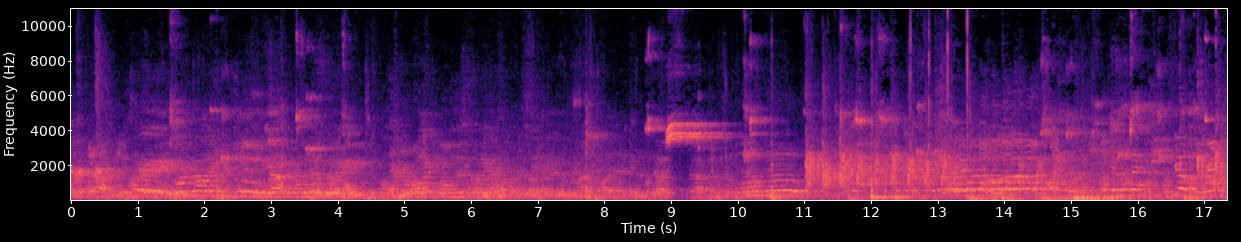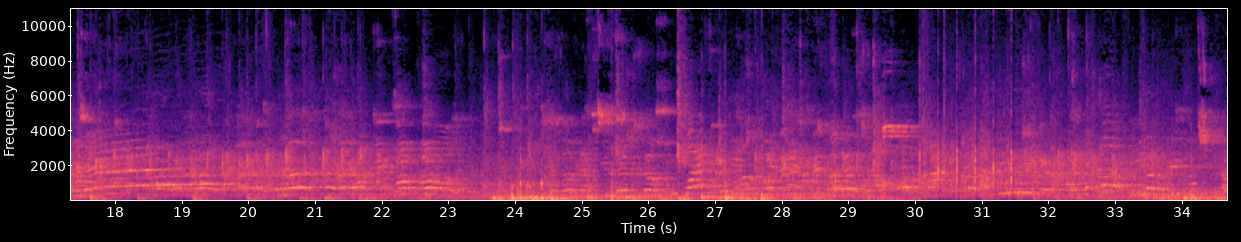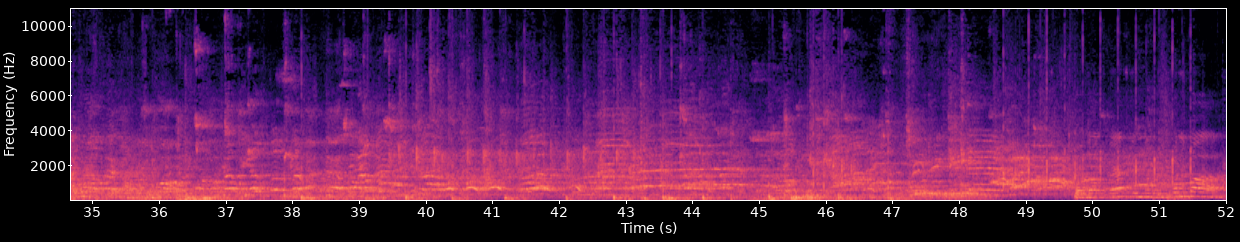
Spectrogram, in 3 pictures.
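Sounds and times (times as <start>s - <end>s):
people talking and calling out: 0.0s - 52.0s
basketball bouncing on court: 11.6s - 12.8s, 13.4s - 15.8s, 23.5s - 28.1s, 35.8s - 36.9s, 38.1s - 38.5s, 42.8s - 47.3s.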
